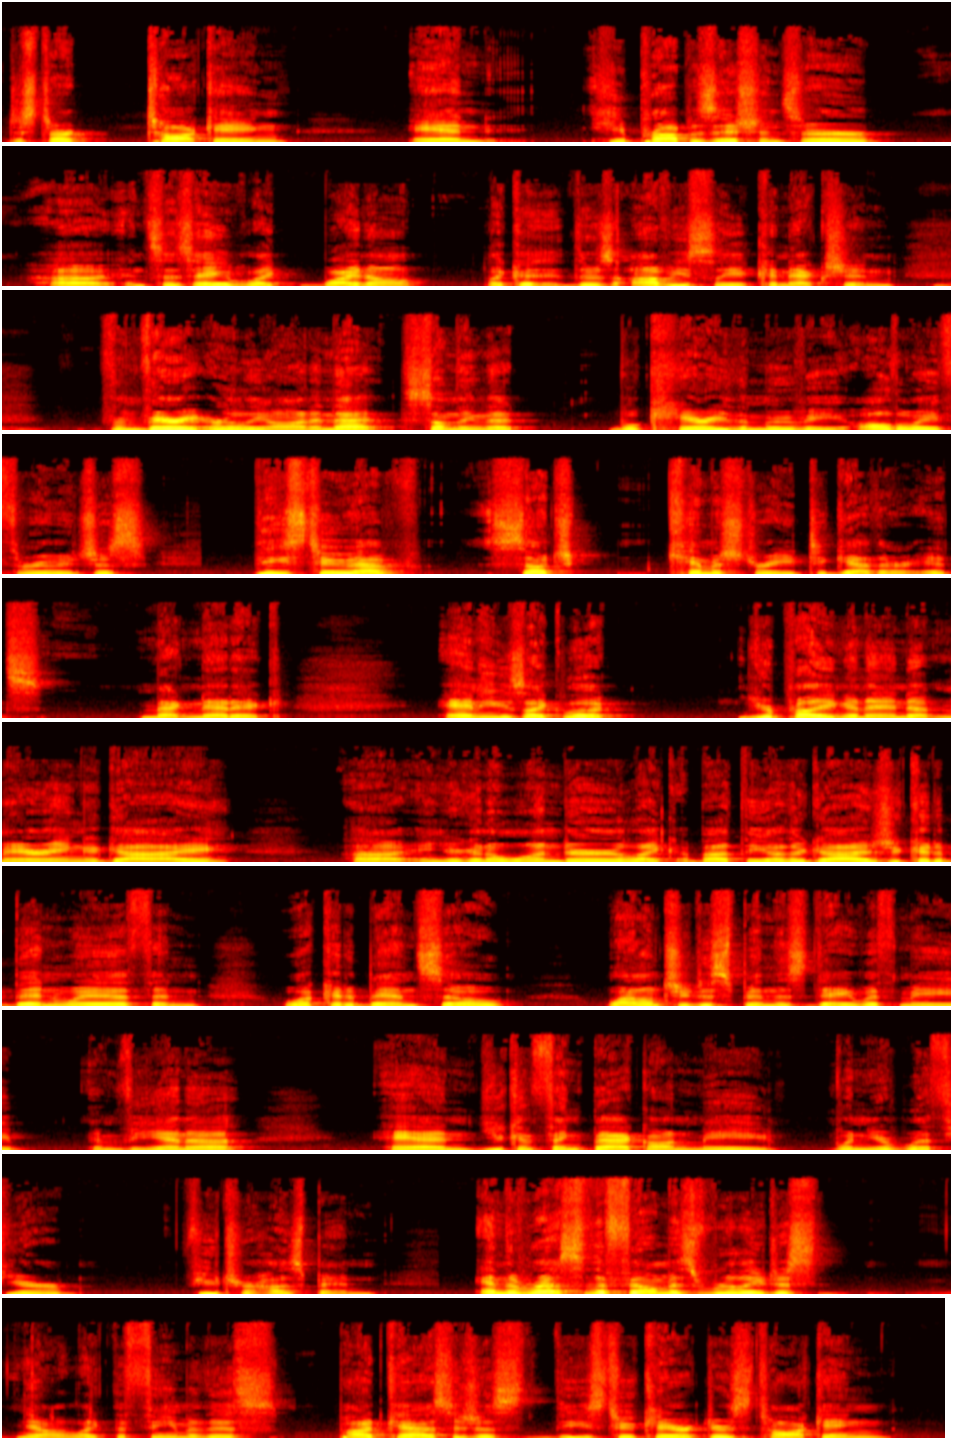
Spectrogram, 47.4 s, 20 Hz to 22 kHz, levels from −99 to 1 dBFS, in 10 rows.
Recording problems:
none

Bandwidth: 18 kHz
